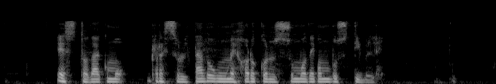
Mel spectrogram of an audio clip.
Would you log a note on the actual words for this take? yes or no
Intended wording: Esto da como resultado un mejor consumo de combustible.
no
